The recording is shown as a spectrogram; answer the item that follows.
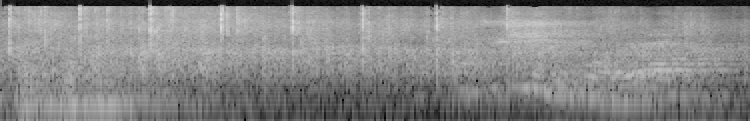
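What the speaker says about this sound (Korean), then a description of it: "큰 박수로" A crowd claps in a dense patter, welcoming an elementary school teacher being introduced, while Korean voices speak over the applause.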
